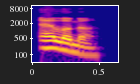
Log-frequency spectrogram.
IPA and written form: ˈelənə (Eleanor)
